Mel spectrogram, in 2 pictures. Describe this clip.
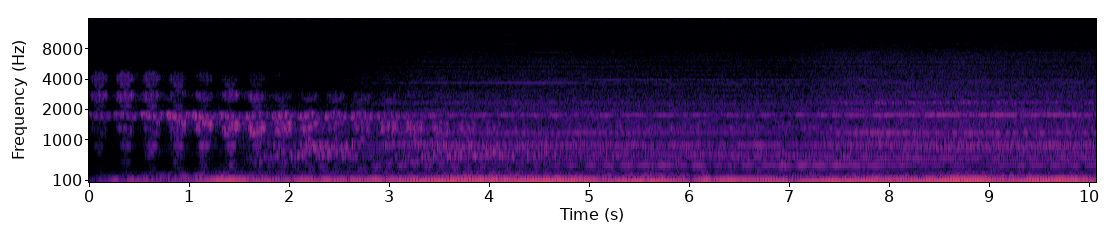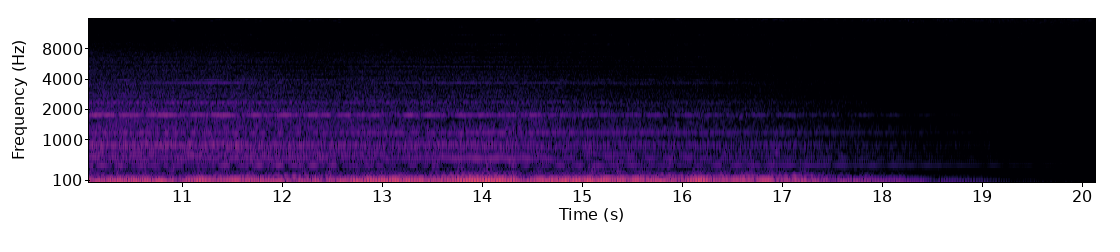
A layered tone of notes in D made with Garage band.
